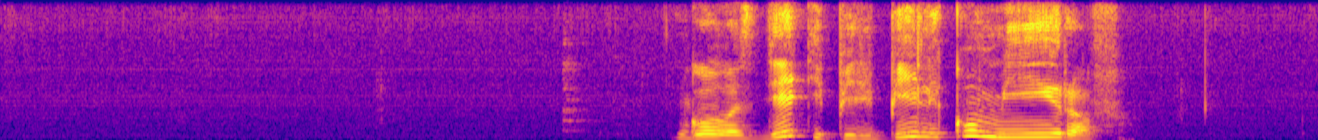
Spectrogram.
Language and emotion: Russian, positive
